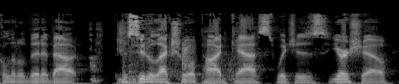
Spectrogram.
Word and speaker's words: Pseudolectual: I'm so happy that you're saying it correctly. Thank you. – What did I used to say? Because I know you... – Pseudo-intellectual. – That's right, yeah. Pseudo-intellectual.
